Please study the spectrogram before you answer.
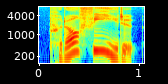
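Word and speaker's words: プロフィール: Read this one out loud before I do. Profiru. Built syllable, long vowel, no cluster standing.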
